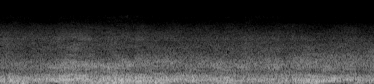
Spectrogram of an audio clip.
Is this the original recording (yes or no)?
no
